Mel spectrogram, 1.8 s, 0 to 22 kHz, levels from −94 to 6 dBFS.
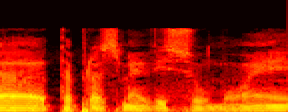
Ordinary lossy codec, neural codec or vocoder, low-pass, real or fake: AAC, 24 kbps; none; 10.8 kHz; real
